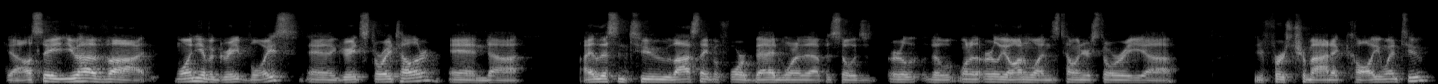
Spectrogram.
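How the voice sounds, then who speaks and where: A man co-hosting a recovery podcast, talking casually with a halting, hesitant flow. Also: lowish voice, fairly even intonation, fairly bright tone. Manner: hesitant, lots of uh and restarts. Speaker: podcast co-host.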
